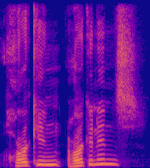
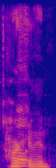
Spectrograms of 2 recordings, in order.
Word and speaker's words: Harkonnen: the Atreides and the Harkonnens. Did I add that syllable? Yes, Harkonnen. Harkonnen.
